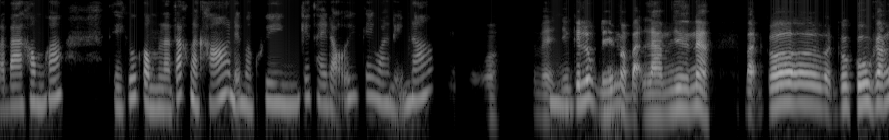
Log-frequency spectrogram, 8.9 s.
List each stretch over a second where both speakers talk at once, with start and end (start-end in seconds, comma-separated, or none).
none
